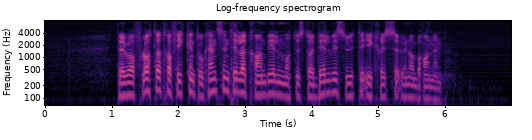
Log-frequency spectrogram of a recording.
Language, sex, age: Norwegian, male, 36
